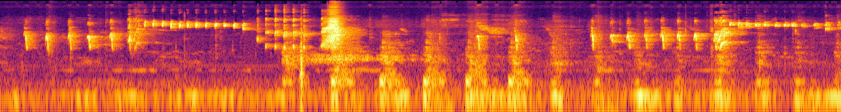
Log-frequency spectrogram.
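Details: Long-tailed shrike bathing in the morning, with quieter rapid repeated clicking notes, long thin high whistles and a dense jumble of chattering phrases over a low background hum.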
